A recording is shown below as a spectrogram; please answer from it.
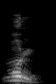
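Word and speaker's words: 물: Puedes probar a escribirlo y a pronunciarlo. ¿Cómo quedaría? Quedaría mul.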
